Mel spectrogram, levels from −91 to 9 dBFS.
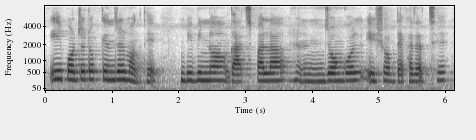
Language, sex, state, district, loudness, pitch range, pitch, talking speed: Bengali, female, Tripura, West Tripura, -16 LUFS, 225-245 Hz, 240 Hz, 100 wpm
